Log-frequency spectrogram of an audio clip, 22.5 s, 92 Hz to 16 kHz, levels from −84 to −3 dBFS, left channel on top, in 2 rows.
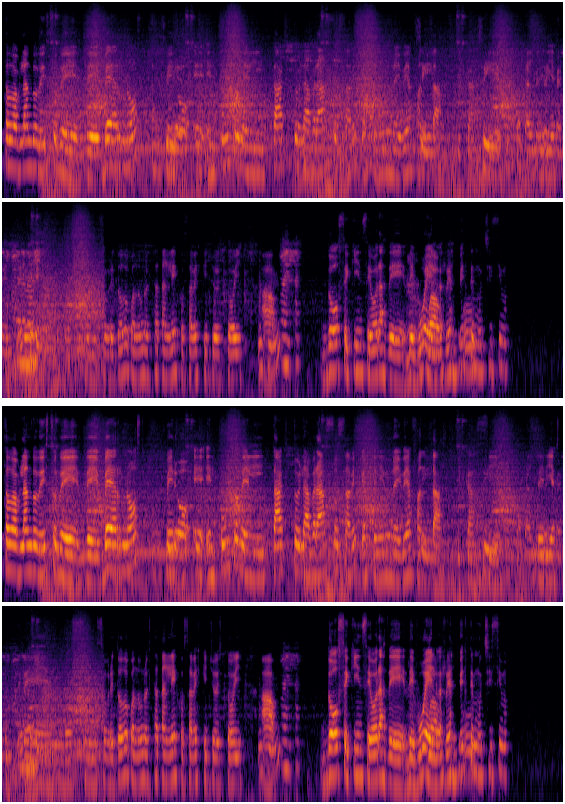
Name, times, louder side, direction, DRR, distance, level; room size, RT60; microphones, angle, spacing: voice 1, 0.0-2.8 3.3-8.8 9.1-10.0 10.7-11.4 11.7-16.0 16.4-16.7 17.6-21.3, right 4 dB, 40° right, 0.5 m, -32 dB
sound 1, 0.7-13.3, left 1 dB, 20° left, 0.8 m, -40 dB
sound 2, 2.6-20.3, left 4 dB, 85° left, 0.7 m, -50 dB
voice 2, 3.0-3.7 8.4-8.7 9.6-12.3 16.3-16.8 19.3-20.0 20.4-20.7, left 4 dB, 40° left, 0.4 m, -38 dB
2.9 x 2.4 x 3.0 m
head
